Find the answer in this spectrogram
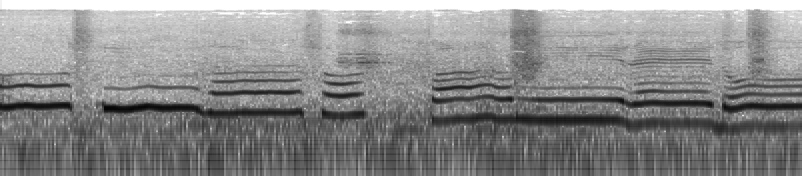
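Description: A young child singing the note names down a descending scale, do-si-la-sol-fa-mi-ré-do, each note held, stepping lower in pitch note by note, over a steady background hiss.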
